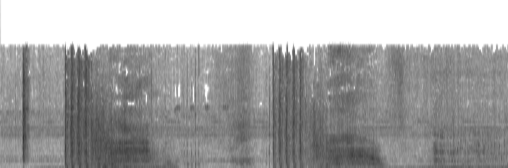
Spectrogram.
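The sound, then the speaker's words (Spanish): Gunfire shot into the air: one sharp crack, then two rapid automatic bursts of several loud shots each, separated by a rumbling, roaring noise. “Dispara al aire para que se espanten.”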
